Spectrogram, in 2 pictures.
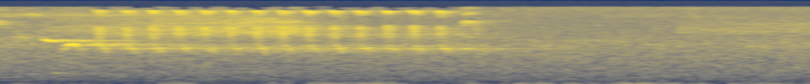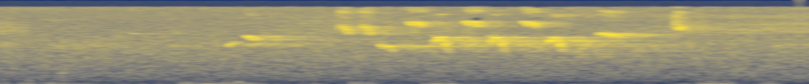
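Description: Songbirds singing in two phrases: a fast trill with a held high note through the first two seconds or so, then another phrase of short high notes and trills about five to seven seconds in, over a steady wind-like hiss.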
